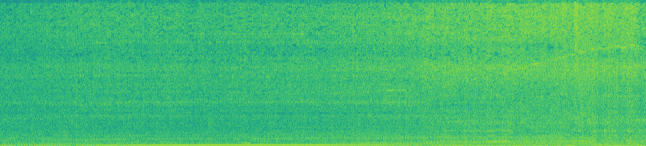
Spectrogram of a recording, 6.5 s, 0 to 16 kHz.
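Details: L36 Grand Prix (GP) misfire under acceleration, some runs with a BOV and some without; loud low drone climbing with an uneven, stumbling pulse; cause not identified.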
